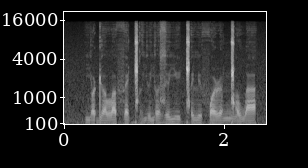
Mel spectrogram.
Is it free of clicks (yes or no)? no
